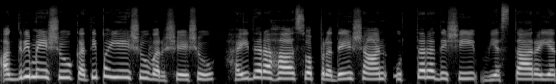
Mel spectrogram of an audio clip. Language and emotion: Sanskrit, neutral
